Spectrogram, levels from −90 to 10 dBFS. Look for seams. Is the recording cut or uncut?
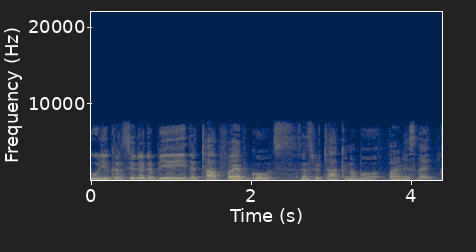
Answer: uncut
